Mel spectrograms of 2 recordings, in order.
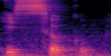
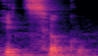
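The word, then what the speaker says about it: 一足: উচ্চারণ হবে এখানে সকু তো ইচি সকু হবে না একত্রে বললে হবে ইসকু উচ্চারণের নিয়মের কারণে উচ্চারণ হবে ইচ্ছকু এটা হচ্ছে এক আর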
